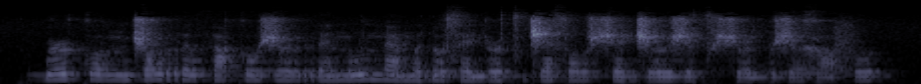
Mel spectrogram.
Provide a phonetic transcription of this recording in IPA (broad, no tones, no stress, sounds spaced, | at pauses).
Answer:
ɡ͡b ə˞ k u lˠ n d͡ʒ ʊ lˠ r ə l θ ɑ k ʊ ʒ ə˞ l r ɛ n u l n æ m ə ɗ ʊ s ɛ j ə˞ t͡s d͡ʒ æ s u lˠ ʃ ɛ d͡ʒ ə˞ ʒ ə t͡s ʃ ə˞ ʎ ʊ ʒ ə ɣ ɑ f ʊ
